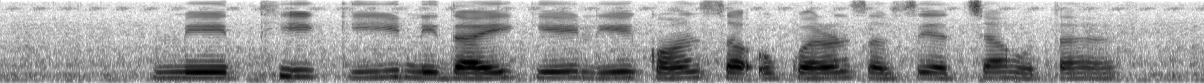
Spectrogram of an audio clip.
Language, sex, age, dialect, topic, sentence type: Hindi, female, 18-24, Awadhi Bundeli, agriculture, question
